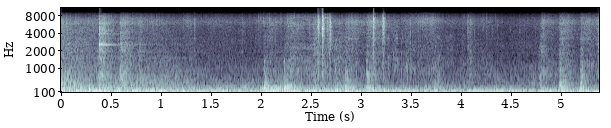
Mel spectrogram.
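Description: Steady rumble of a freight train's cars rolling past, heard from inside a vehicle. There are a few sharp knocks from handling the camera and a loud bump at the very end.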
